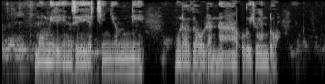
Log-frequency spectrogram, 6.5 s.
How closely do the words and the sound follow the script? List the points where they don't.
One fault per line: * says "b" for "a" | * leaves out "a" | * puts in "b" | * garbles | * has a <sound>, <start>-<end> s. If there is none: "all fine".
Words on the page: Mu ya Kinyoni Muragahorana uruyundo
* puts in "mirinzi"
